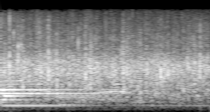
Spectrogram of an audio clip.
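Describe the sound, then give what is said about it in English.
A crowd claps their hands together for the Lord in a steady, dense patter of overlapping claps, loud and sustained throughout, with a faint low hum of voices or music underneath. “Let's clap our hands for the Lord right now.”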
